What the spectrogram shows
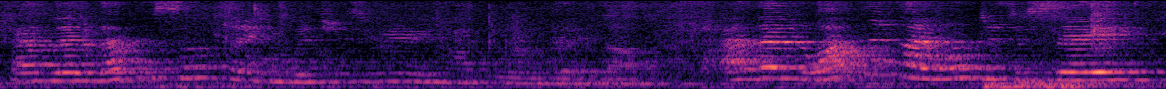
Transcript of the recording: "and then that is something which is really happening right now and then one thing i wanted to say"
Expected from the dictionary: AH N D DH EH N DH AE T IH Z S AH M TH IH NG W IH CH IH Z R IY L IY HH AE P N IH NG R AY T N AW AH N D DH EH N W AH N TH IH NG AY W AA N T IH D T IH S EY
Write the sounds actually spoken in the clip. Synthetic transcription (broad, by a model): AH N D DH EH N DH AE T IH Z S AH M TH IH NG W IH CH IH Z R IY L IY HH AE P IH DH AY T N AW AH N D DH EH N W AH N TH IH NG AY W AA N T IH D T IH S EY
